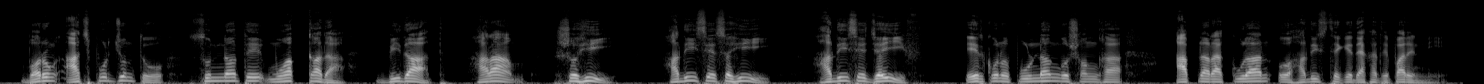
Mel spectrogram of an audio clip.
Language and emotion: Bengali, neutral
